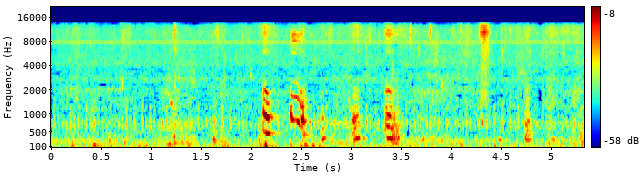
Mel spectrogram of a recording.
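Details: Flat-coated Retriever litter while the mother, Indy, cleans her puppies: a few short, high squeaks and whimpers in a brief cluster near the middle, then scattered softer squeaks over a low, rustling indoor background.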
